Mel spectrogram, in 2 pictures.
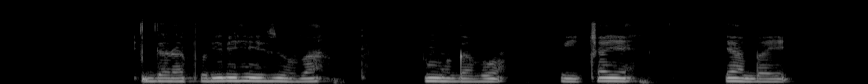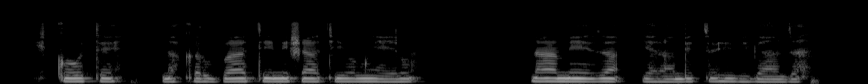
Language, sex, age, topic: Kinyarwanda, male, 25-35, government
